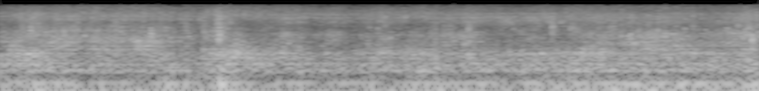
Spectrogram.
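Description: Water runs steadily as dye is rinsed out of an English Springer Spaniel's coat. The rush and splash is continuous and fairly soft, with no voices.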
